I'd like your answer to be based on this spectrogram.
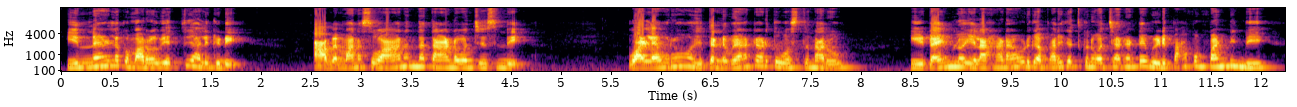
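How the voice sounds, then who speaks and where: A woman reading a novel aloud as dramatic, expressive audiobook narration. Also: medium pitch.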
